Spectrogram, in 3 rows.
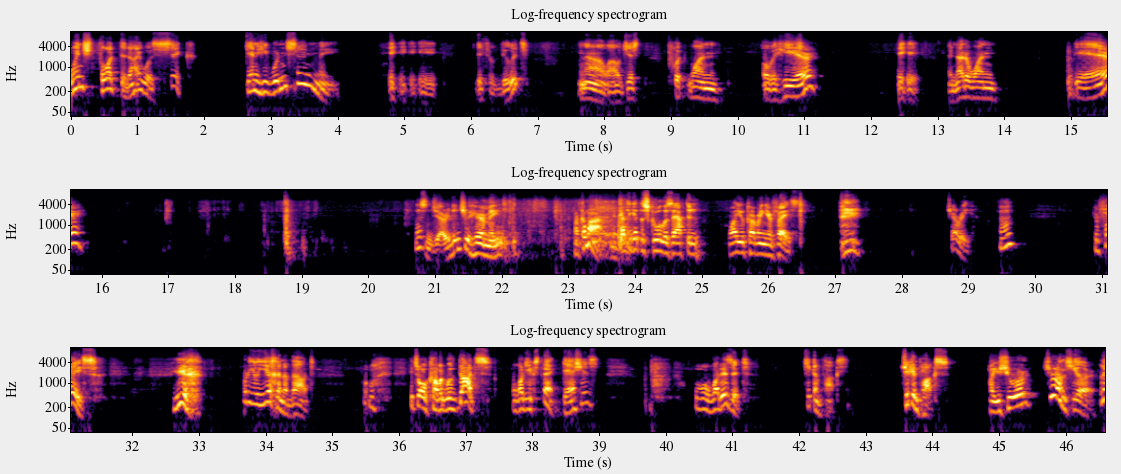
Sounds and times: Speech: 0.0 - 1.9, 2.6 - 4.0, 4.7 - 5.5, 6.1 - 6.9, 7.6 - 9.8, 10.4 - 11.3, 12.4 - 13.9, 15.0 - 15.8, 20.7 - 22.2, 23.1 - 27.4, 28.7 - 29.8, 30.9 - 31.6, 32.6 - 34.8, 35.4 - 39.0, 39.8 - 41.4, 42.0 - 42.8, 43.5 - 46.6.

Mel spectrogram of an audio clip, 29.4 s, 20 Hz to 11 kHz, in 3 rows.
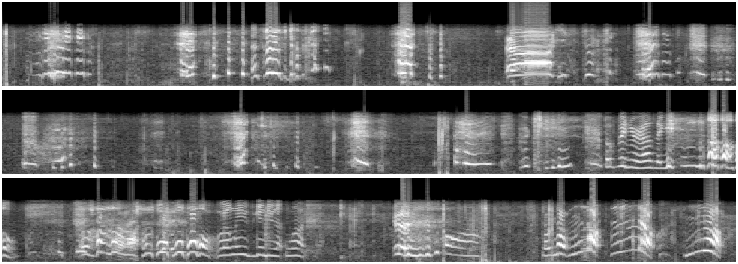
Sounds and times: Speech: 22.3 - 23.7.

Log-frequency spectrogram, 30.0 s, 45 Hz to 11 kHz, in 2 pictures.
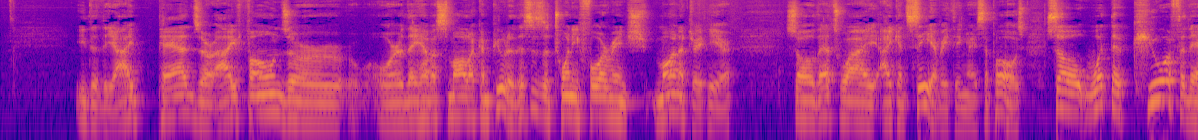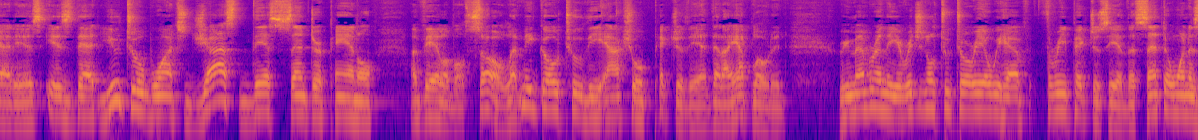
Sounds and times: Speech: 1.0 - 9.2, 9.8 - 24.8, 25.4 - 29.9.

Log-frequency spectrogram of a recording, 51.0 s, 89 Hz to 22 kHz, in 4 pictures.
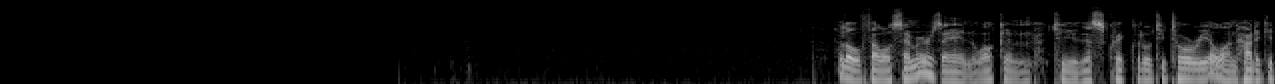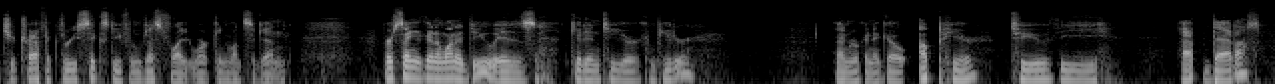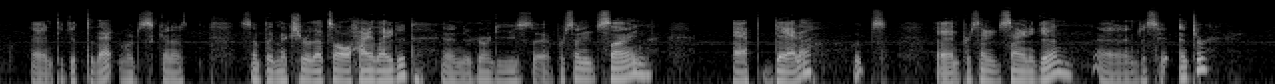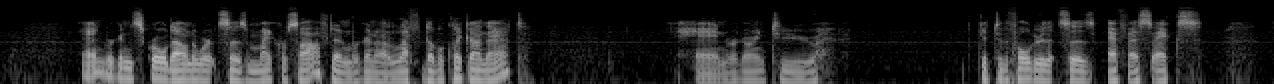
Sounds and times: Speech: 8.4 - 15.7, 16.6 - 19.9, 21.0 - 32.1, 32.8 - 37.7, 39.0 - 43.6, 45.0 - 46.7, 48.0 - 50.3.

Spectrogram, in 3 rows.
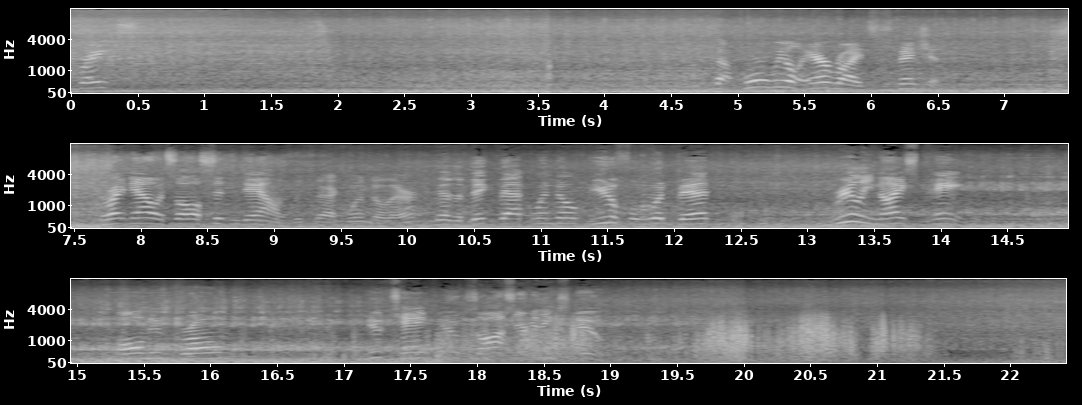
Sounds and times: Speech: 0.0 - 0.6, 4.9 - 6.6, 7.7 - 12.4, 13.2 - 14.3, 15.3 - 16.2, 17.1 - 19.1.

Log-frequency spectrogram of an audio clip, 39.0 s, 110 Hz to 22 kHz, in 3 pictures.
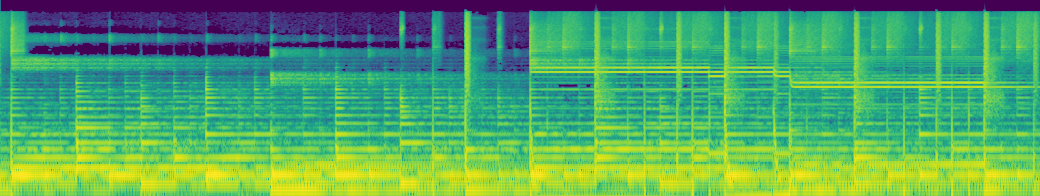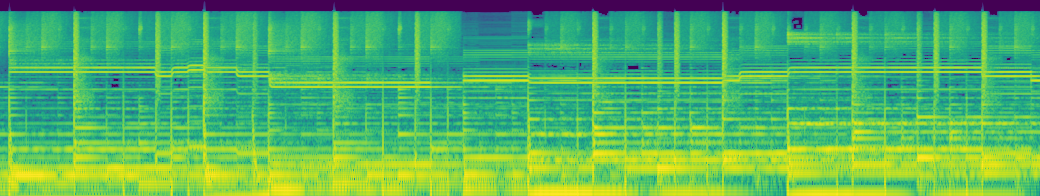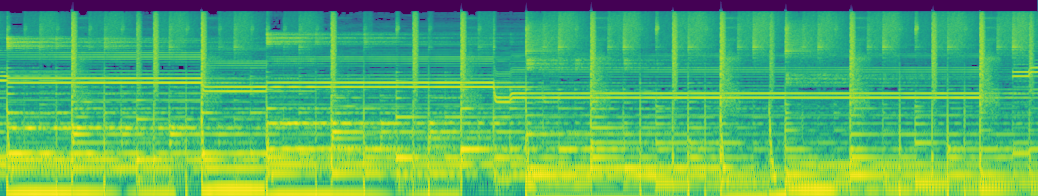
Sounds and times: Music: 0.0 - 38.9.

